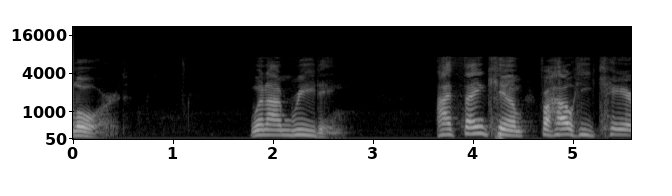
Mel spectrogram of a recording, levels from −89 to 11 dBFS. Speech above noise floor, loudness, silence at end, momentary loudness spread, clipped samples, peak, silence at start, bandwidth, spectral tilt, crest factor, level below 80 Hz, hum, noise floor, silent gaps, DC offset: 42 dB; -31 LUFS; 0 s; 12 LU; under 0.1%; -14 dBFS; 0 s; 7.6 kHz; -6.5 dB/octave; 18 dB; -66 dBFS; none; -72 dBFS; none; under 0.1%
